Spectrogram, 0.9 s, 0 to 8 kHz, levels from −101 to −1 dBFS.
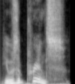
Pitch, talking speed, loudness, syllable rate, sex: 180 Hz, 255 wpm, -15 LUFS, 6.7 syllables/s, male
